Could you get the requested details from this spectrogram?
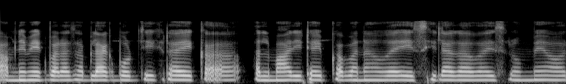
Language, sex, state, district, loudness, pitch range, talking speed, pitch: Hindi, female, Punjab, Pathankot, -16 LUFS, 200-205 Hz, 275 wpm, 200 Hz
